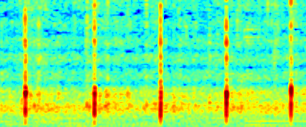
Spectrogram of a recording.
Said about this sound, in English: Come on, give a round of applause to those that made that decision today.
